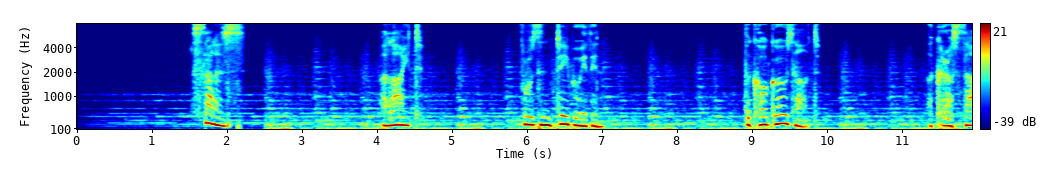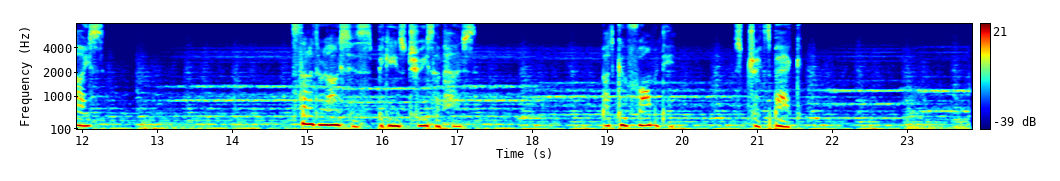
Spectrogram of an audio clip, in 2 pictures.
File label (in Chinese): 女 英文TVC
